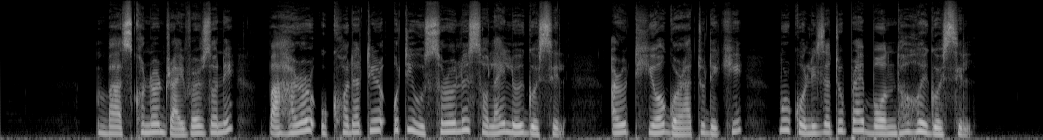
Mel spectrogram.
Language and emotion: Assamese, fearful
